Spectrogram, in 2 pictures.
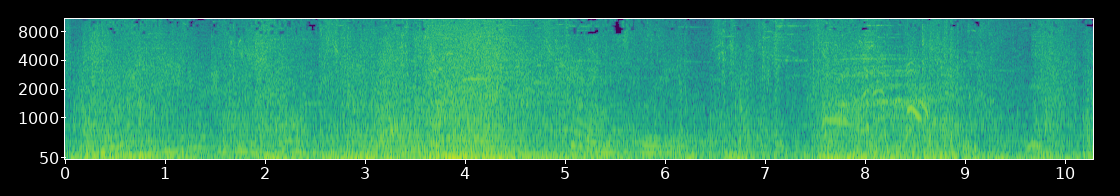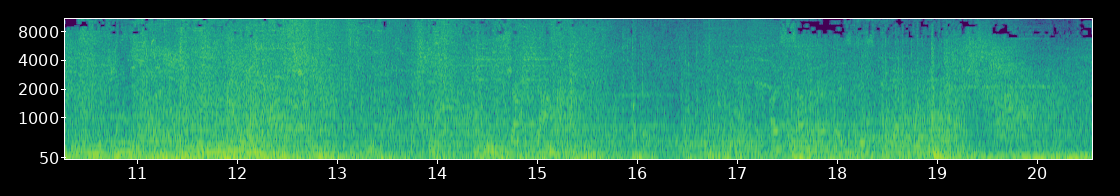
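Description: Spell effects and attacks crackle and blast in a fast battle.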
